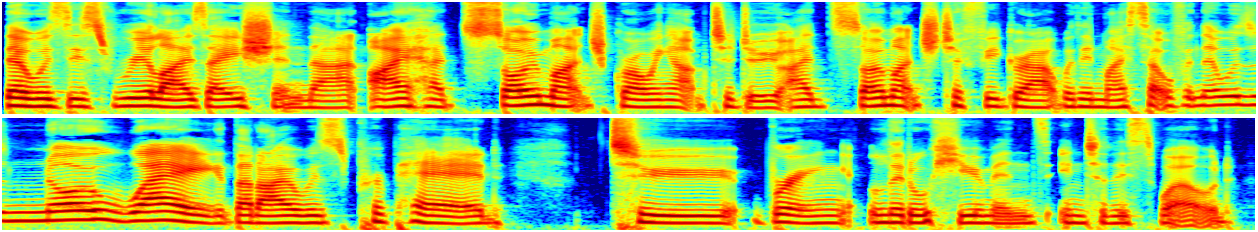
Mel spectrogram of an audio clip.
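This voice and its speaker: A woman's voice: fairly low pitch, fairly even intonation, a little slow, smooth, dry recording, studio quality. A woman, hosting a podcast and talking through her own life in a candid, reflective way with fillers and self-corrections. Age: 30s. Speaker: podcast host. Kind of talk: reflective solo podcast talk.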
